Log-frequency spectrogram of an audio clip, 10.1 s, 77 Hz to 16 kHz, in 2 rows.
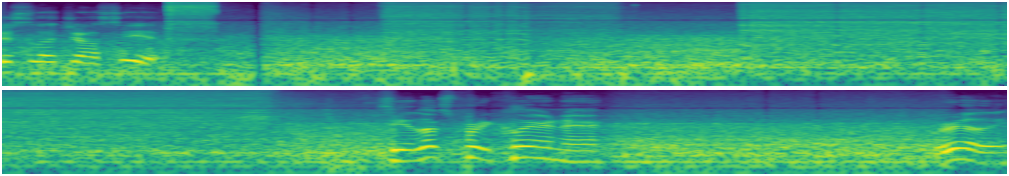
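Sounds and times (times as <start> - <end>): compressed air hissing from hose: 0.8 - 1.2, 1.9 - 6.6.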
